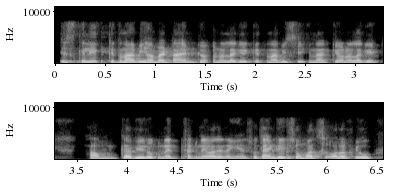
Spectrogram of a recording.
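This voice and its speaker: High, smooth-voiced man rallying a team. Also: moderate pace. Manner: rousing, exhorting, mixes English phrases. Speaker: online meeting host. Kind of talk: motivational sales meeting talk. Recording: dull lo-fi online call audio.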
